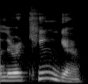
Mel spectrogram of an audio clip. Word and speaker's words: lurking: Lurking, vous oubliez le G, c'est pas lurking. It's lurking, lurking. Lur, donc votre L, la langue vient toujours vers le haut.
